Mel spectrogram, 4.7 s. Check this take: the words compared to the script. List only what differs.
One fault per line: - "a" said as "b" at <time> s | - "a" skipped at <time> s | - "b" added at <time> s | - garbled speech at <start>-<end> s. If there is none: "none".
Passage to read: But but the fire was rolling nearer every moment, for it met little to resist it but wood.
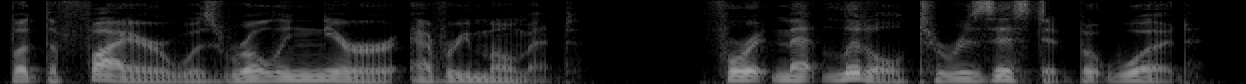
- "but" skipped at 0.2 s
